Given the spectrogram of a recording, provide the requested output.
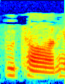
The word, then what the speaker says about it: Bhutan: Is it pronounced Bhutan? – It is Bhutan.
